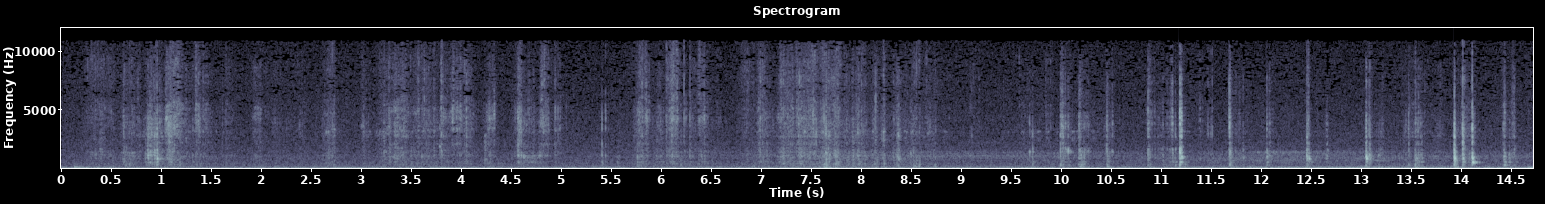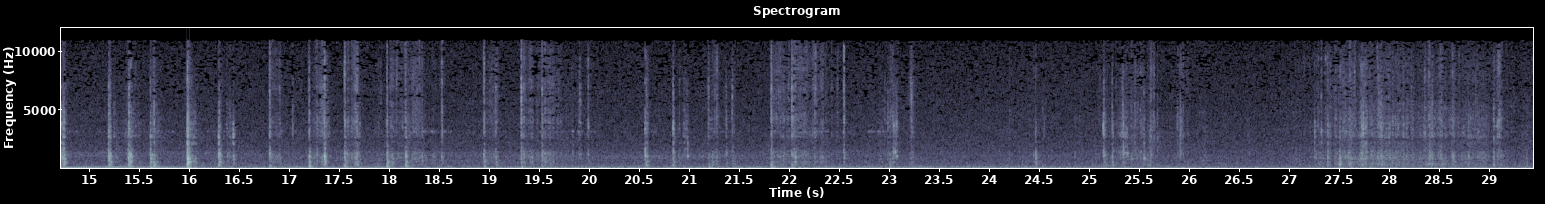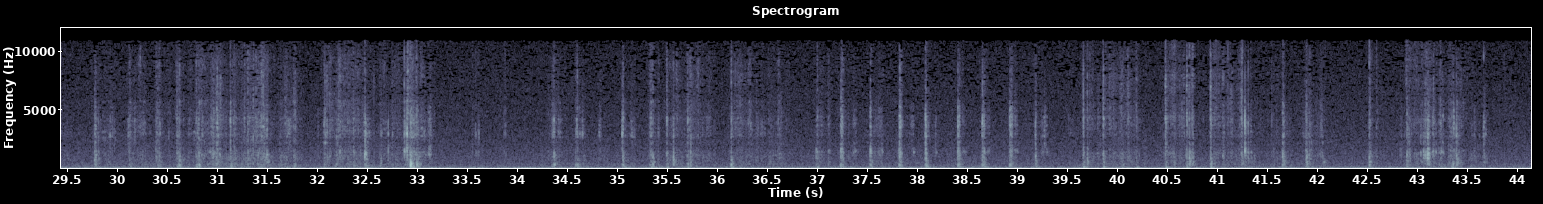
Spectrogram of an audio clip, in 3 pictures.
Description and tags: starling bird moving in a cave 01
Sounds of a starling that has moved in our ventage :D
starling, knocking, bird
